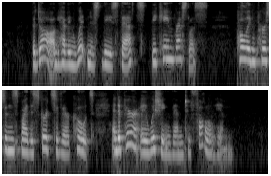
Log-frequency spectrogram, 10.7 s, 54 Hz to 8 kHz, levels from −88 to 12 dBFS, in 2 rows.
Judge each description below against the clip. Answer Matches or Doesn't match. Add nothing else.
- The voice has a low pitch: Doesn't match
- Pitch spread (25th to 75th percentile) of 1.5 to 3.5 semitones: Doesn't match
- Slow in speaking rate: Matches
